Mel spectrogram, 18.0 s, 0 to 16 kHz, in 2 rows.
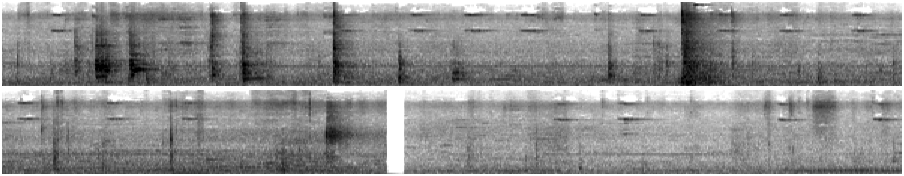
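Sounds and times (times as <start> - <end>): sharp knocks and clanks: 0.7 - 4.7, 6.0 - 7.5.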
